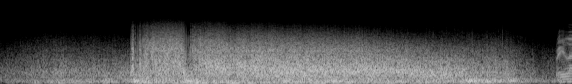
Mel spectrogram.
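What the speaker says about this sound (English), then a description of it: "preliminary shelling clears the beach of enemy opposition" Preliminary artillery shelling pounds an island beach in 1945 wartime combat footage: a loud, sustained roar of blasts swells suddenly after a quieter rumble, holds heavy and dense, then eases before a final burst.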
